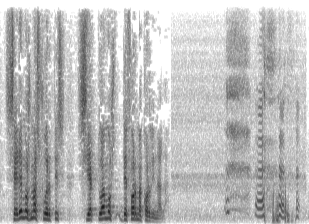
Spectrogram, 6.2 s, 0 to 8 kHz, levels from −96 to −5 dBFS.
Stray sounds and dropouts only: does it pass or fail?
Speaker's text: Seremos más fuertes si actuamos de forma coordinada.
fail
